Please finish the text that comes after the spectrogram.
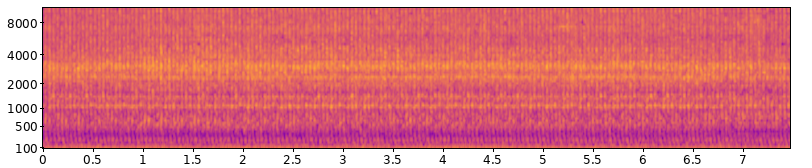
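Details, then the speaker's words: Isuzu Panther diesel after repair for oil-dipstick blow-by, warm at 73°C after a drive: steady, even idle clatter with smooth low rumble, no misses or knocks, sounds like new; dipstick smoke now normal. "Untuk mesinnya suaranya halus ya, ini suaranya halus, oke, seperti baru."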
